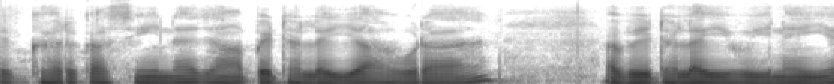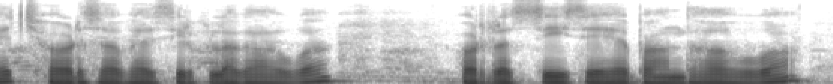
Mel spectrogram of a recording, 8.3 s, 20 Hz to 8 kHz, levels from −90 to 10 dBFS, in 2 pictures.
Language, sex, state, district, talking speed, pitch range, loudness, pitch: Hindi, male, Bihar, Purnia, 210 wpm, 95-105 Hz, -19 LUFS, 95 Hz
